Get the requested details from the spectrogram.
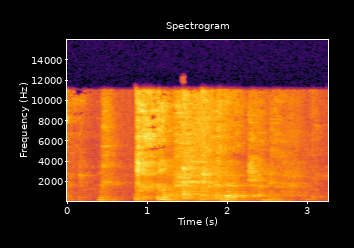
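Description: A forceful, deliberate cough bursts out after a breathy exhale while leaning forward, as part of a breathing exercise, followed by more rough coughing and throaty sounds, fairly loud.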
